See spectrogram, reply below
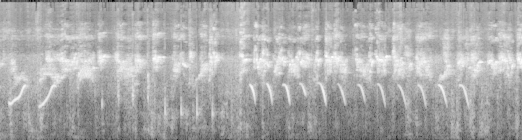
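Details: Lively Javan myna chirping, with loud upward-swept whistles near the start, then a rapid run of about a dozen short downward-curving whistled notes, all over a steady wash of busy high-pitched chatter.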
